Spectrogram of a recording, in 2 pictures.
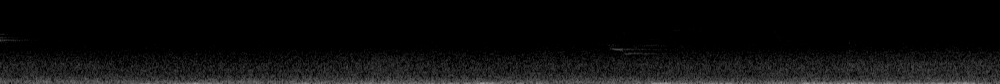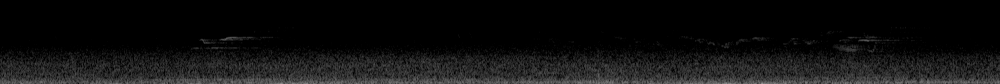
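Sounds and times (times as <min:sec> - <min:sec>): songbird calling: 0:00.0 - 0:00.4, 0:11.9 - 0:13.0, 0:15.3 - 0:19.3
low outdoor background noise: 0:00.0 - 0:20.0.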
